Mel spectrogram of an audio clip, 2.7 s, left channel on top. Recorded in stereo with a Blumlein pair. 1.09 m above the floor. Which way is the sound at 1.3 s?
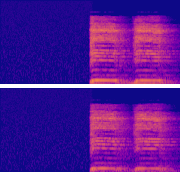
25° left.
